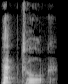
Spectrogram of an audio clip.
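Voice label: "pep talk", British English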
